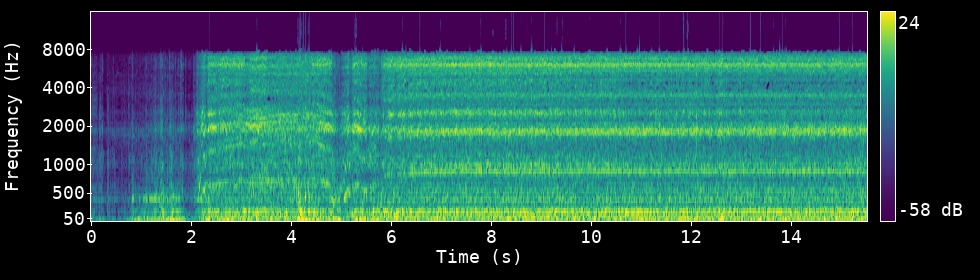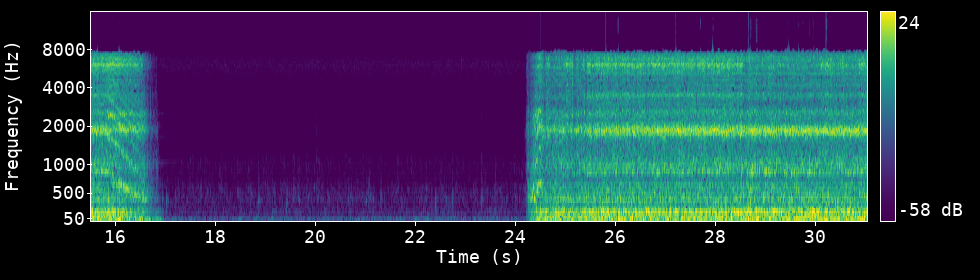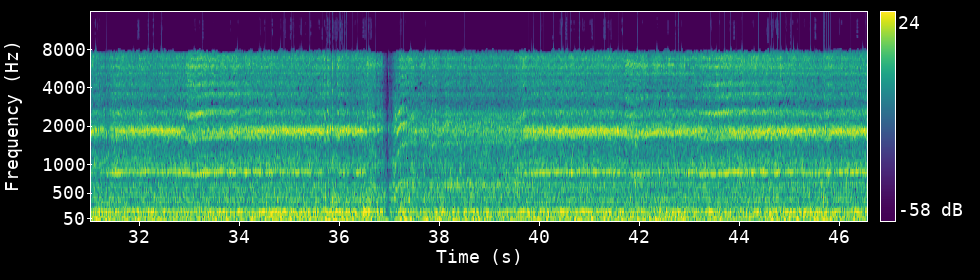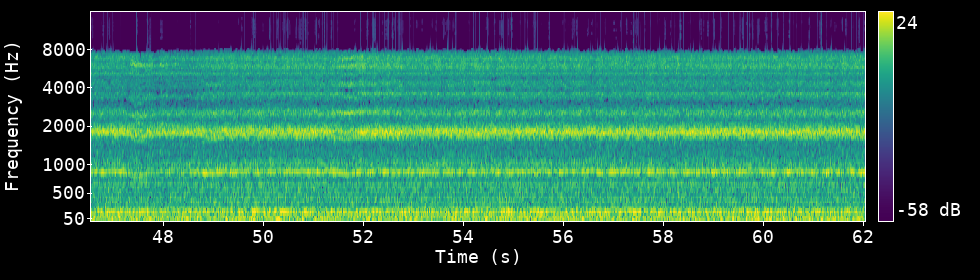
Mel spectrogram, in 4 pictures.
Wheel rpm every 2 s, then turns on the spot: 10, 140, 150, 220, 230, 230, 230, 230, 40, 0, 0, 0, 130, 230, 240, 230, 230, 230, 170, 200, 230, 230, 230, 230, 230, 230, 230, 230, 230, 230, 240.
none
